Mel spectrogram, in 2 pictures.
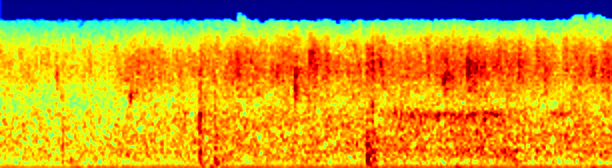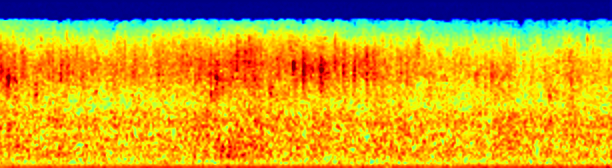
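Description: Rain falls in a steady, soft hiss of many small drops, continuous and even throughout, with no voices.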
